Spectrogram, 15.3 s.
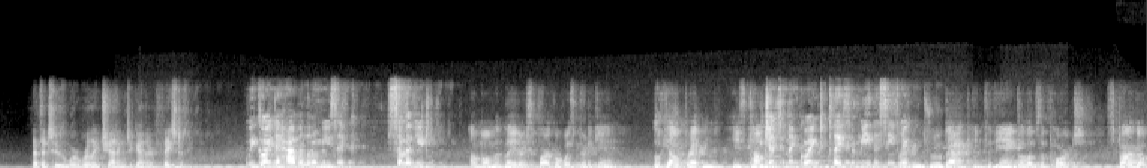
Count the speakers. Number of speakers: three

